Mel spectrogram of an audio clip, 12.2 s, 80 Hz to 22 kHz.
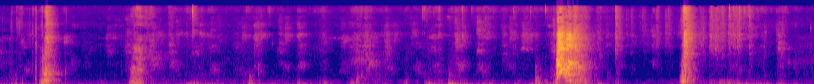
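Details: Two dachshunds, a puppy and an 11-year-old, playing after breakfast; short sharp barks and yips spaced a second or two apart, one louder harsher bark near the middle, with low growly rumbles between.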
